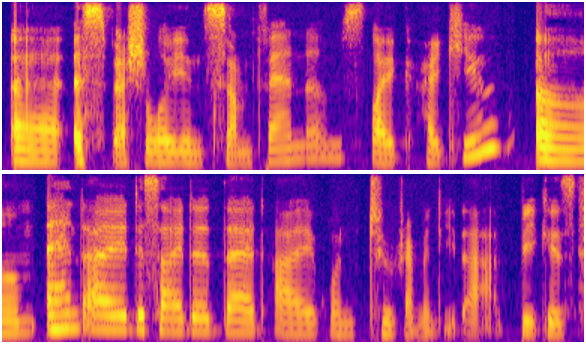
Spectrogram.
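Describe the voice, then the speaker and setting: A woman's voice: medium pitch, creaky, sharp tone, no echo. A woman reading fanfiction aloud at home, with casual, self-deprecating asides; English is not her first language. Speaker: podfic reader.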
